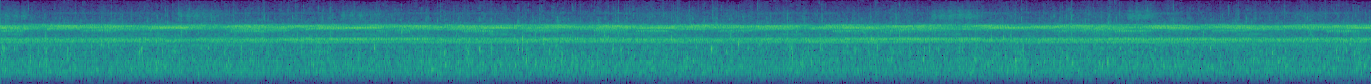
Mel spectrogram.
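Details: Crickets calling in a forest beside a small river: a dense, unbroken high shrill chorus with two steady tonal bands and a faint pulsing shimmer on top, over constant trickling and rushing stream water.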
